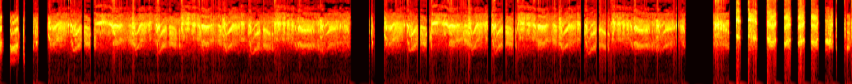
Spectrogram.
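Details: Swiftlet lure call played at dusk: dense, buzzy chattering trills repeated in long bursts with brief gaps, ending in rapid clipped pulses.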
